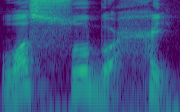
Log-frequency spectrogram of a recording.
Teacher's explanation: ہا کو middle throat سے پڑھنا ہے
